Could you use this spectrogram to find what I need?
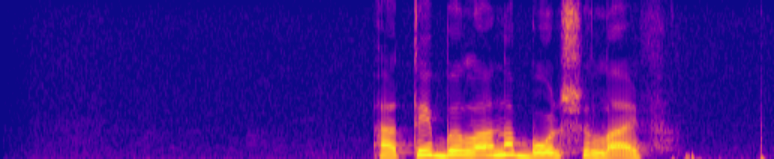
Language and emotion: Russian, neutral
